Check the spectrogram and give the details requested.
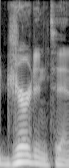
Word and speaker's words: Jourdanton: So going into Jourdanton is how you pronounce it.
